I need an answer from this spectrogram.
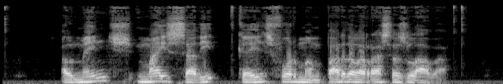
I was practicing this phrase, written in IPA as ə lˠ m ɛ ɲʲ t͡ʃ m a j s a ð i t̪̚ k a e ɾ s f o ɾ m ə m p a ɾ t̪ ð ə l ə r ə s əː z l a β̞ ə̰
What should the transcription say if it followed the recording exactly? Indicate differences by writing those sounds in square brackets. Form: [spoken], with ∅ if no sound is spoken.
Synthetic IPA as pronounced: ə lˠ m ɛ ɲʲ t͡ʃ m a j s a ð i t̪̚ k [ə] e [ʎ] s f o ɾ m ə m p a ɾ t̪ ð ə l ə r [a] s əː z l a β̞ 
